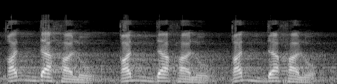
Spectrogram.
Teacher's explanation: قد الدال ساكنة والثاني متحركة، تم الإضغام · لم أنطق سوى بدال واحدة مشددة، وهذا عند جميع القراء. · Term: إضغام المتماثلين، إضغام متماثلين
